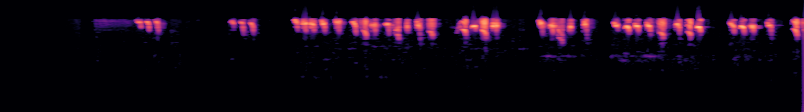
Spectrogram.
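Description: A juvenile songbird, which the uploader takes for a young Carolina wren, gives high, rapid chirps. These are begging calls given with its bill open and wings fluttering. The chirps start about a second and a half in, come as two short runs, then turn into a quick, almost unbroken series.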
